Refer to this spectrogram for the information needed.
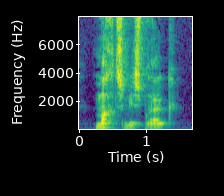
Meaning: abuse of power
- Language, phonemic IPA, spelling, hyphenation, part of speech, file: Dutch, /ˈmɑxts.mɪsˌbrœy̯k/, machtsmisbruik, machts‧mis‧bruik, noun, Nl-machtsmisbruik.ogg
